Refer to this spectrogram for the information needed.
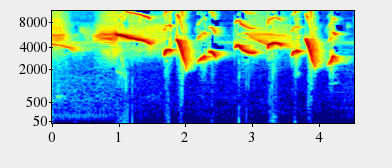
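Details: Caged female Oriental magpie-robin singing to stir males into song: long drawn-out high whistles followed by a quick series of sharp, downslurred and upswept chirped notes, clear and loud with no background noise.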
